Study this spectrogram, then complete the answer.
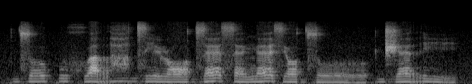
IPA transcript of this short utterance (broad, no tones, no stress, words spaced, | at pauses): d͡zʊːkʷixʷara̤ d͡ziːɭɔːd͡zɛ sɛŋɛsʲɔ d͡zʊː | d͡ʒɛri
